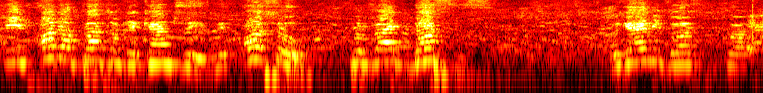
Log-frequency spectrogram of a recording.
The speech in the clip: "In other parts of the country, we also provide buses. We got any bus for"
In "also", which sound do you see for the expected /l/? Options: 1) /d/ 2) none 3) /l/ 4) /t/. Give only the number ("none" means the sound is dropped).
3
